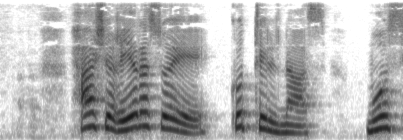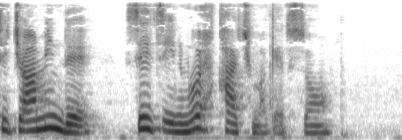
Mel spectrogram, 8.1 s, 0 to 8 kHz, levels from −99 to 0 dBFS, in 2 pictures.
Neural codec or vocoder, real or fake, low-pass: none; real; 7.2 kHz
